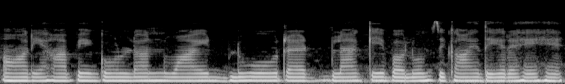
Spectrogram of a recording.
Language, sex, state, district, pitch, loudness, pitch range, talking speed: Hindi, female, Punjab, Kapurthala, 170 Hz, -13 LUFS, 170-175 Hz, 150 wpm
